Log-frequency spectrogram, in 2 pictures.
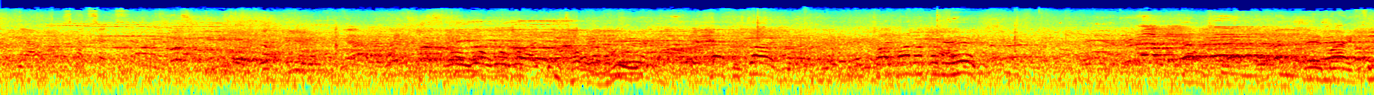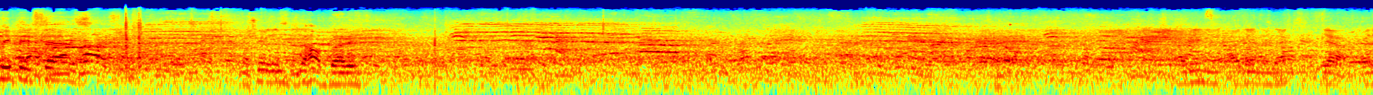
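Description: A crowd of spectators talks and shouts all around in a large echoing hall.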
